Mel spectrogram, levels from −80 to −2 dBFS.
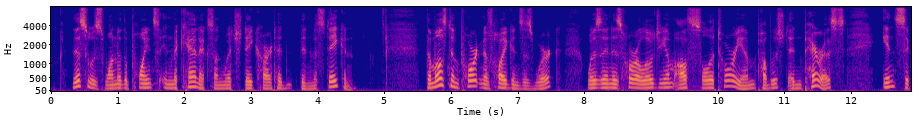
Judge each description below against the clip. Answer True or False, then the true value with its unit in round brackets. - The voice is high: False (135 Hz)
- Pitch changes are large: False (3.8 semitones)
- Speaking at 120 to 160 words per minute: True (145 wpm)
